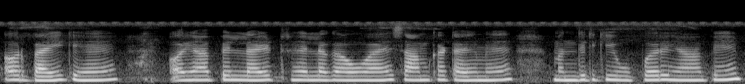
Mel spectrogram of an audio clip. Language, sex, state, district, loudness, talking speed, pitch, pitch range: Hindi, female, Punjab, Kapurthala, -13 LUFS, 160 wpm, 200 Hz, 195-210 Hz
